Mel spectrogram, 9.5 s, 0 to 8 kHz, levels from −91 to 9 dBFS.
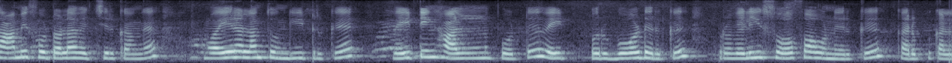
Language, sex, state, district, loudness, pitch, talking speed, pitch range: Tamil, female, Tamil Nadu, Namakkal, -15 LUFS, 250 Hz, 125 wpm, 235-280 Hz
